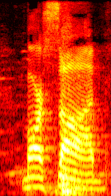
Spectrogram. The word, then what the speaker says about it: Barsad: so much the better his name Mar sod said Defarge making it French by pronunciation by he had been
